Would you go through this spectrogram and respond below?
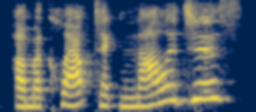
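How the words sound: The voice rises at the end like a question. It sounds like the speaker is asking, not stating. The speaker calls it wrong. "it sounds like you're asking a question"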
